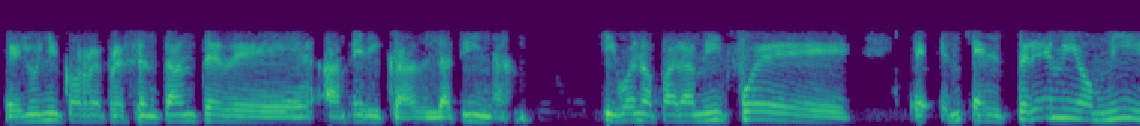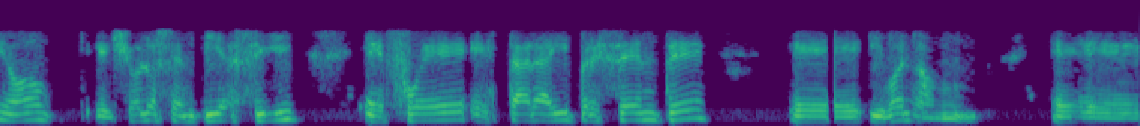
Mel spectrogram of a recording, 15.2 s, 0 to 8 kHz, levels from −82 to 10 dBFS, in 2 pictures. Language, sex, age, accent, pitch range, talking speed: Spanish, male, 50-69, Argentinian, 125-150 Hz, 115 wpm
